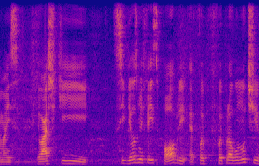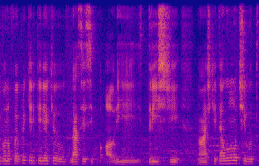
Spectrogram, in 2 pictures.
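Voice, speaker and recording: Fairly high-pitched male speech with lively intonation over noticeable background noise. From São Paulo, Grajaú. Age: 20s. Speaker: rapper. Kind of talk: casual interview.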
